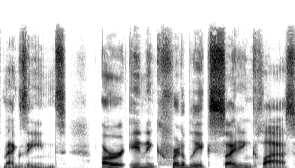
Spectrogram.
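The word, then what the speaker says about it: MXenes: Migazines, pronounced magazines, are an incredibly exciting class of two-dimensional inorganic compounds.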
